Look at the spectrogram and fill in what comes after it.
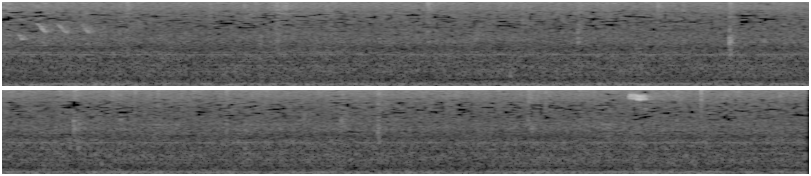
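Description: Small birds giving a few brief, faint chirps: a couple of quick falling high notes just after the start, one short note around the middle, and a sharp high chip near the end, the loudest. Under them runs a steady outdoor hiss and low rumble.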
